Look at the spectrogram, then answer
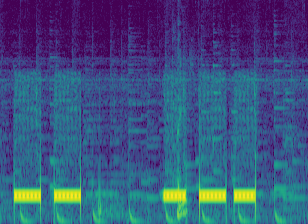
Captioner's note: dial ringing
